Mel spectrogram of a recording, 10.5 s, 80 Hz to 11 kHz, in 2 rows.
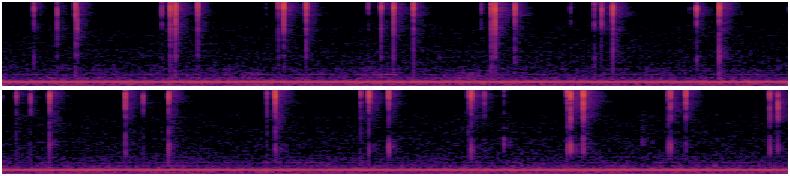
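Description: Long natural nails tap the edges and glass back of a black smartphone held low, making about 32 short, sharp, bright clicks in irregular bursts. Each tap dies away almost instantly over a quiet, steady low hum.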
